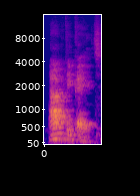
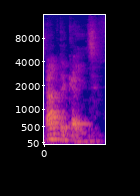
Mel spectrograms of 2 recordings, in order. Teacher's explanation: the stress is on the first syllable actually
